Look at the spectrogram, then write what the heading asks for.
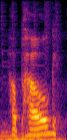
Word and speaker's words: Hauppauge: This is known as the Hauppauge, that's how you pronounce it, Hauppauge HD PVR2 game capture box.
